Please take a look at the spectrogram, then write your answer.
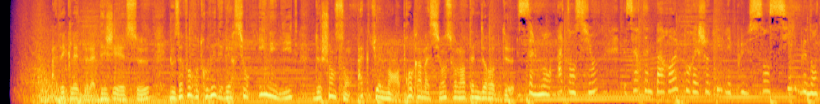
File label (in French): animatrice imitation; Europe 2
